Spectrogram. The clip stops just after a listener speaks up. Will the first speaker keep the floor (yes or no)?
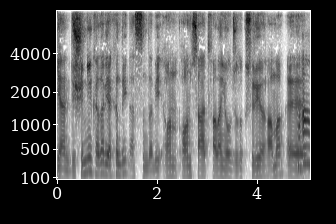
yes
